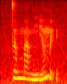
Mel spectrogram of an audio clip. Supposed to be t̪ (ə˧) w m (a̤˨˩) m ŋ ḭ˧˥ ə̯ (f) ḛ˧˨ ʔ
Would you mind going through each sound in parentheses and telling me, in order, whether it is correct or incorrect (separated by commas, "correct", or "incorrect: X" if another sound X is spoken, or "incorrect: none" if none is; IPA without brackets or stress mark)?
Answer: correct, correct, incorrect: m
